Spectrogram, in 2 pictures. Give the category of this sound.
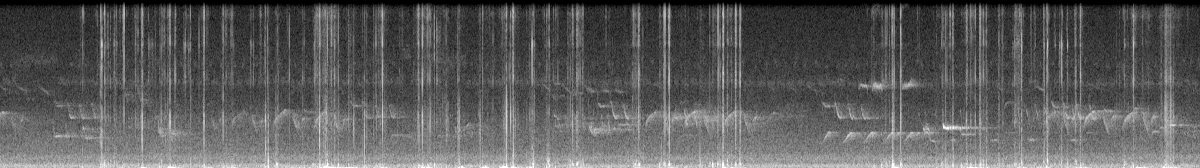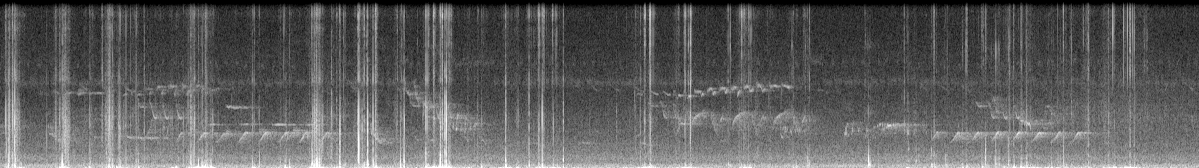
Soundscapes > Nature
